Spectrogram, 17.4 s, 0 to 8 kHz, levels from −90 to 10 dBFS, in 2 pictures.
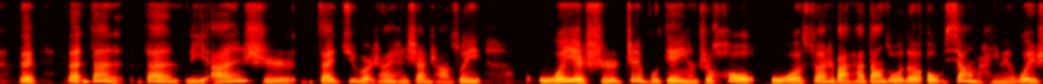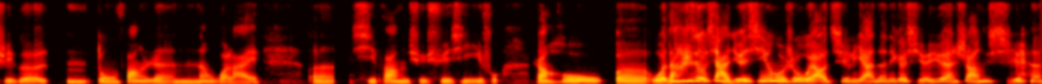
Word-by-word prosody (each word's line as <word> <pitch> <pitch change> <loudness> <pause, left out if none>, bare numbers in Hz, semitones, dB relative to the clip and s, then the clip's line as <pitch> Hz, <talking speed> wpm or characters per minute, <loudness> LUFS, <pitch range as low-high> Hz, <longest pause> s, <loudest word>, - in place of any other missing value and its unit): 对， 225 -5 +1 0.2
但 270 -2 +2
但 305 -4 +3 0.2
但 255 -5 +3
李 210 -5 -2
安 260 - +1
是 210 - -5
在 195 -5 0
剧 235 +7 -5
本 190 - -3
上 175 -2 -6
也 175 - -3
很 185 -1 -7
擅 185 -1 -4
长， 205 - -11
所 210 - -3
以 200 -2 -1 0.5
我 195 +4 +3
也 245 0 +7
是 190 -2 -3
这 300 +9 +2
部 215 -6 -4
电 185 -1 +1
影 160 - -3
之 - - -4
后， 465 - +1
我 - - -1
算 245 -2 +1
是 220 - 0
把 - - +1
他 185 0 -5
当 205 +3 +1
做 225 - 0
我 180 - -1
的 185 0 +1
偶 195 0 -2
像 280 +8 +2
吧， 190 - -7
因 200 - -4
为 195 - -3
我 185 -1 0
也 - - -2
是 190 - -6
一 - - -3
个， - - -3 0.2
嗯， 250 -1 -3
东 200 0 0
方 185 -3 -2
人， 155 -5 -3
那 85 - -2
我 85 - -5
来， - - -6 0.4
呃， - - -5
西 - - -8
方 170 -4 -1
去 170 -1 -6
学 155 -3 -4
习 170 +1 -5
艺 165 - -1
术， - - -12 0.3
然 170 +1 +2
后， 200 -5 +1
呃， 165 -3 0
我 185 - +4
当 255 +6 +6
时 - - +8
就 290 -2 +7
下 255 - +6
决 215 +1 +4
心， 290 +3 +5
我 265 -4 +6
说 260 -1 +4
我 230 - +4
要 190 +1 +2
去 240 +3 -4
李 210 -3 -2
安 210 +2 0
的 250 - -1
那 235 - -3
个 235 +1 +1
学 205 -8 -5
院 245 +1 0
上 250 +2 +2
学， 255 -4 -2
205 Hz, 290 characters per minute, -23 LUFS, 185-250 Hz, 0.5 s, 时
